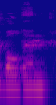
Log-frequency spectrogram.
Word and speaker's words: Bolden: class before i'm professor bolden it is spelled funny but it's pronounced just like golden uh so bolden you can also just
